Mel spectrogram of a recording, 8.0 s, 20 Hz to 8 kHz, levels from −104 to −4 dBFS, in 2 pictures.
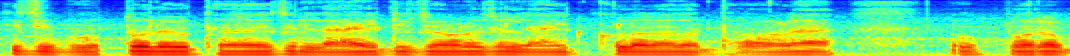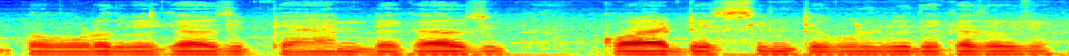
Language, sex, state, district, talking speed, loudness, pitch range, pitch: Odia, male, Odisha, Khordha, 170 wpm, -19 LUFS, 95-100 Hz, 100 Hz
